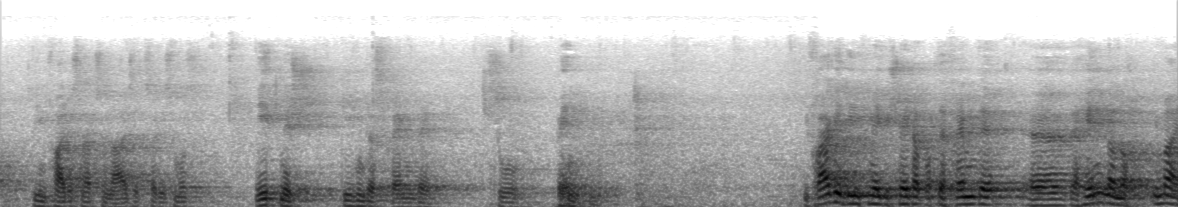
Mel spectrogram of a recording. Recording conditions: large echoing room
